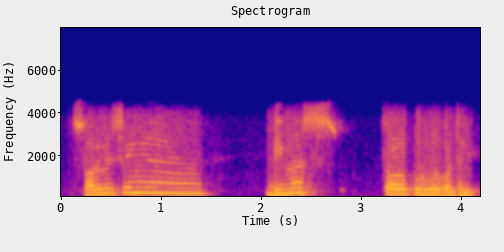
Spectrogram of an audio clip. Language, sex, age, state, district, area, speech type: Odia, male, 18-30, Odisha, Balasore, rural, conversation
